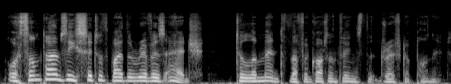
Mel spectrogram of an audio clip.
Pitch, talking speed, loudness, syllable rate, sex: 155 Hz, 225 wpm, -17 LUFS, 6.6 syllables/s, male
